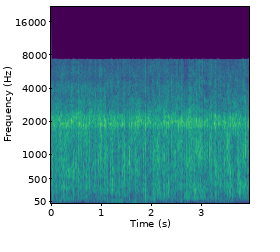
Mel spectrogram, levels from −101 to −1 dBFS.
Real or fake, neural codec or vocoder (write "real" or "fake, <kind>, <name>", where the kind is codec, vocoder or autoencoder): fake, codec, SNAC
